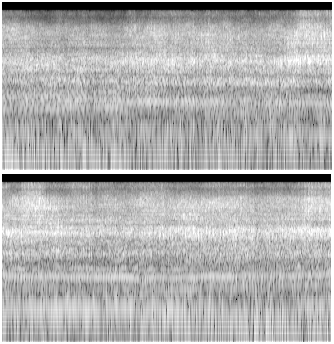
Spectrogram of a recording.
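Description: Engine of a small-class pulling tractor running flat out under heavy load while it drags the weight-transfer sled. The note eases down a little over the first couple of seconds, then holds nearly steady as the load builds.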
